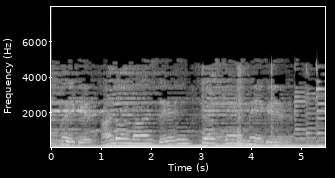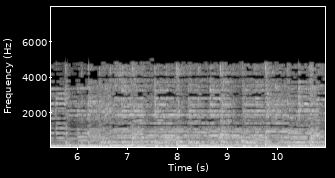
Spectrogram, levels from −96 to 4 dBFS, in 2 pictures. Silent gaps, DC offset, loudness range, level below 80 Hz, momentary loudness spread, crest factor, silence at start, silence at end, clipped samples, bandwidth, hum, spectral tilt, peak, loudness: none; under 0.1%; 1 LU; -20 dBFS; 4 LU; 12 dB; 0 s; 0 s; under 0.1%; 5.2 kHz; none; -12 dB/octave; -2 dBFS; -17 LUFS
